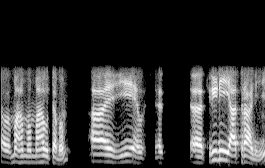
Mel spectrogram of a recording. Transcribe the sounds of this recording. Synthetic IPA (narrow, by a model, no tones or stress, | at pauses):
mɐɦɐmɐɦɐut̪ːɐmɐm | e | t̪ɾiːɳiːjaːt̪ɾaːɳi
